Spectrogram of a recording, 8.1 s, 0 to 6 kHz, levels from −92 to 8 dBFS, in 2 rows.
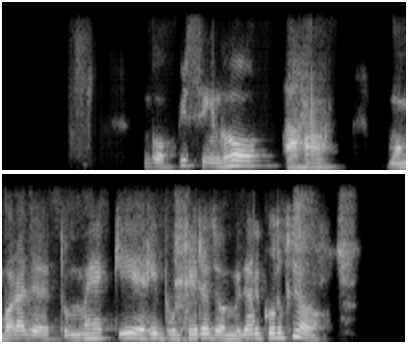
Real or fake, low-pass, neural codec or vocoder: fake; 5.4 kHz; codec, 16 kHz, 2 kbps, X-Codec, HuBERT features, trained on general audio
